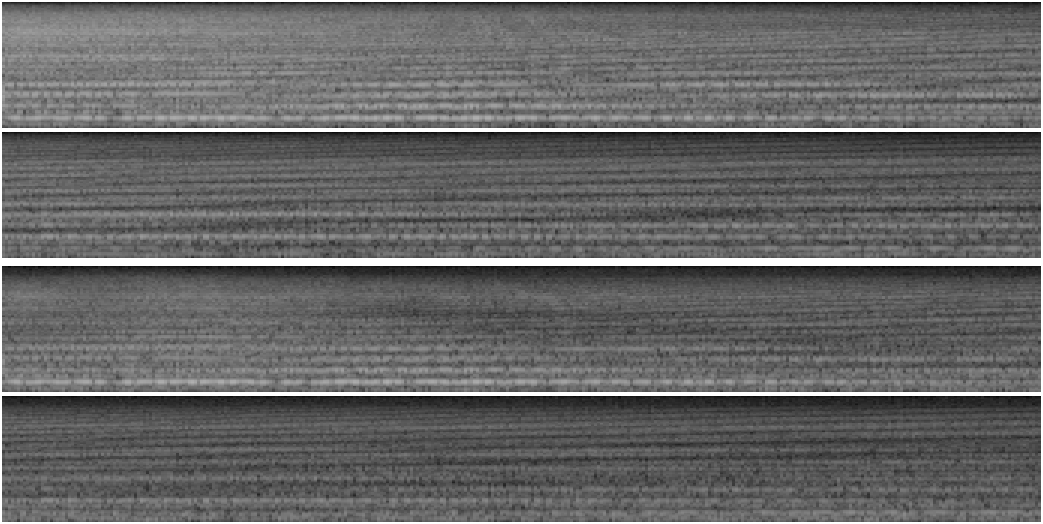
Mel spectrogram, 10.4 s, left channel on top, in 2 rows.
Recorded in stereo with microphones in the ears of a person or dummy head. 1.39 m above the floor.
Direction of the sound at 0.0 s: 60° left (ahead or behind).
